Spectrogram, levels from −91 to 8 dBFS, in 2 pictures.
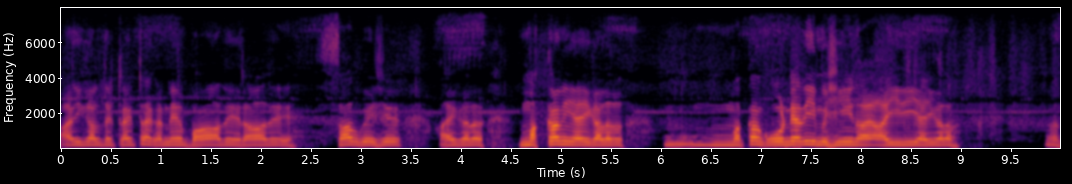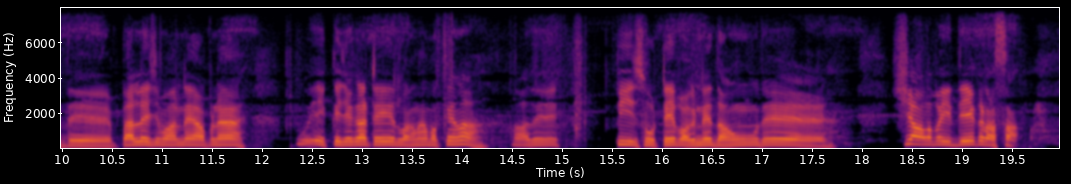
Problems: none marked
